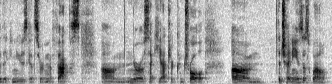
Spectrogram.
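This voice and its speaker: A woman's voice: deep voice, vocal fry, fairly bright tone, a little hiss or hum. A woman in her fifties giving a personal video update, rambling as she repeats and corrects herself. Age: 50s.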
